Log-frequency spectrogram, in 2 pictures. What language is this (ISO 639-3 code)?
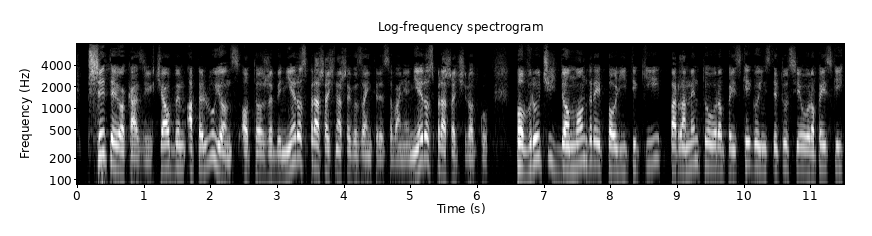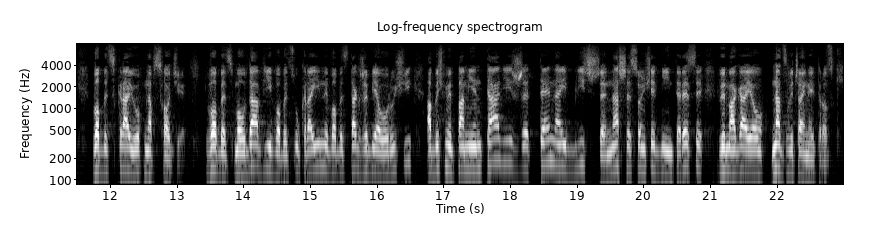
pol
